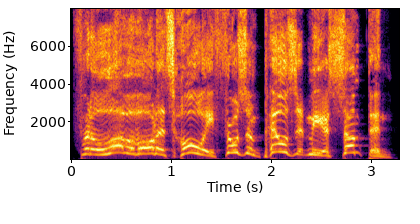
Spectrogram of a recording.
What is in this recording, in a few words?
mobster medic angry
